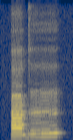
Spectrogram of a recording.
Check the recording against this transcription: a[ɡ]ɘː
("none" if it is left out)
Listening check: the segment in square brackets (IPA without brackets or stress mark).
ɡ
